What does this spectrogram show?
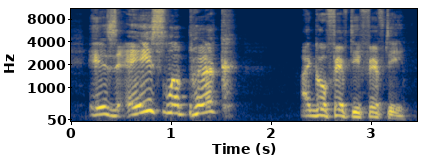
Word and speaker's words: AISLPC: Well, who else to the rescue but our old/ new buddies at Ace Leuk, that's how you say it.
